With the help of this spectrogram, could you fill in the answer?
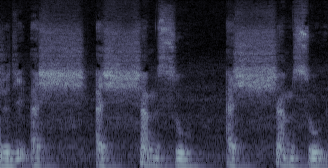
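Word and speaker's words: الشمس: Par contre, j'ai écrit ici quand je prononce, je dis Ash-Shamsu. Ash-Shamsu. Je prononce plus le lam.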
